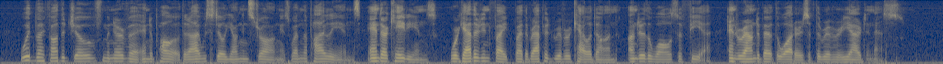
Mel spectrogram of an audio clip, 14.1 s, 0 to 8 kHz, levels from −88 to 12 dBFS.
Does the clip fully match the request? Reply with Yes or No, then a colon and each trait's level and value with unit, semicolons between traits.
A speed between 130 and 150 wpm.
No: average, 180 wpm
